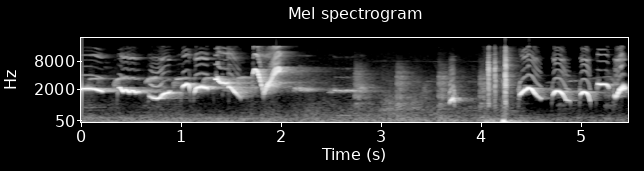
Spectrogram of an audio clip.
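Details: White-rumped shama singing competitively with many varied voices: rich whistled phrases sweeping up and down, a loud downward slur, a brief quiet gap with a snap, then a fast run of looping whistles.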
